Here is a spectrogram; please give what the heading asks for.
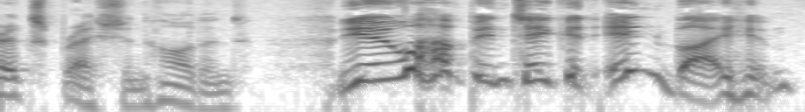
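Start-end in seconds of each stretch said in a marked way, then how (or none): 1.7-4.0 high, loud reproach; scolding ghost wife. A narrator's reading. Ghost wife scolds the detective, high and loud.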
